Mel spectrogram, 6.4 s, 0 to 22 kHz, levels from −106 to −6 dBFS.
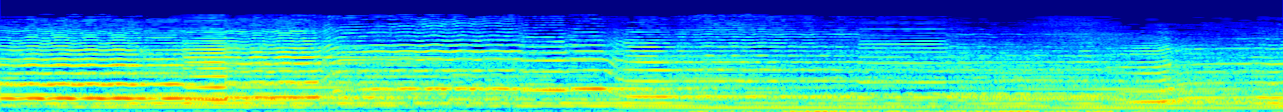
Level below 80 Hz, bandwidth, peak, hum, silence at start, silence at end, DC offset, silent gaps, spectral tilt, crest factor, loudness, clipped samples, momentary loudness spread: -58 dBFS; 12.5 kHz; -20 dBFS; none; 0 s; 0 s; under 0.1%; none; -4 dB/octave; 16 dB; -35 LUFS; under 0.1%; 13 LU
